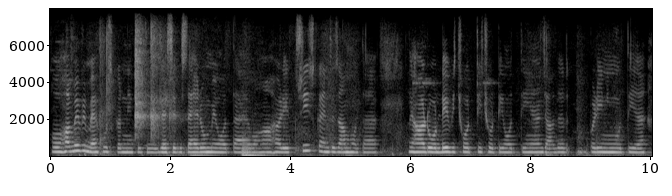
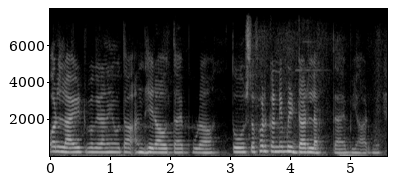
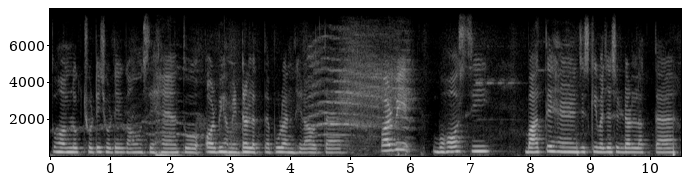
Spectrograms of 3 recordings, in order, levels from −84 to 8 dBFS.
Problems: constant background noise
